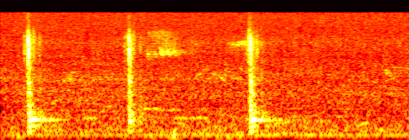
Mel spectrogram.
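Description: Three sharp knocks, about half a second apart, each with a short ring, over a steady low outdoor background.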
